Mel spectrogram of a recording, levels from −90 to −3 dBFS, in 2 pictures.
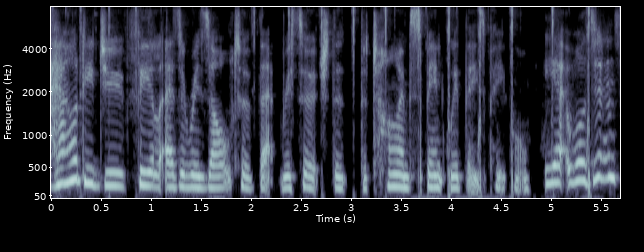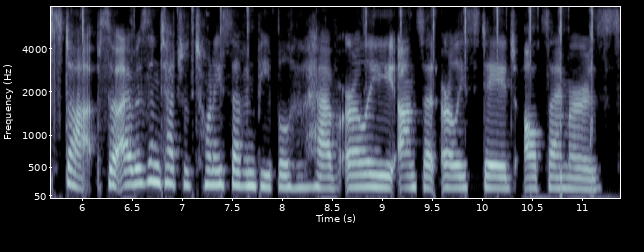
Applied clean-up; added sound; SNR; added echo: classical method spectral subtraction.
